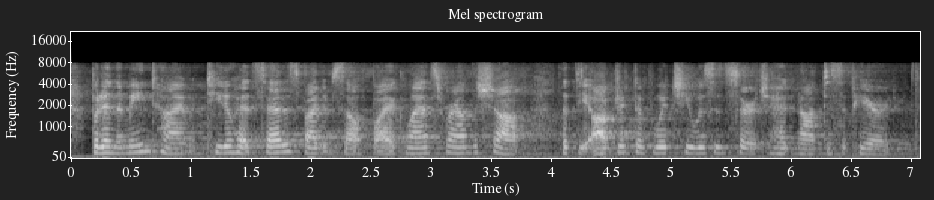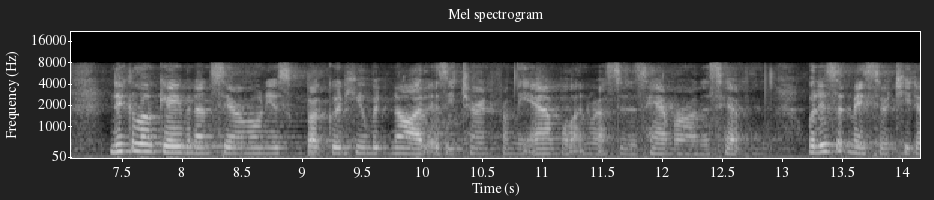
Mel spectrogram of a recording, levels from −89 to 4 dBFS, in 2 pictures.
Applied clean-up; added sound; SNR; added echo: none; none; none; reverberation time 2.2 s.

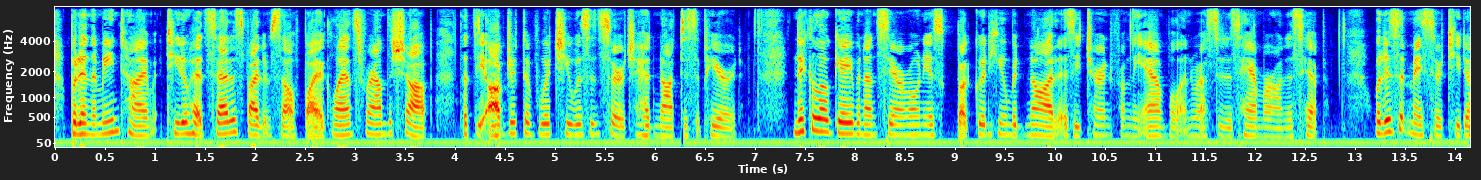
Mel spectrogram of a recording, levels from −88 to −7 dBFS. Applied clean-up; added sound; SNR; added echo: none; none; none; none.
